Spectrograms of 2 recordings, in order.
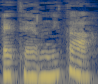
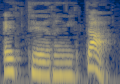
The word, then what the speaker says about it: eternità: And then eternità. Eternità. There's a sort of a grave accent on the A.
